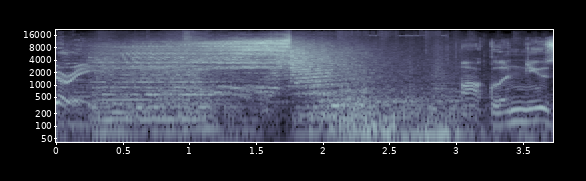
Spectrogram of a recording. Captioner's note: air whooshes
